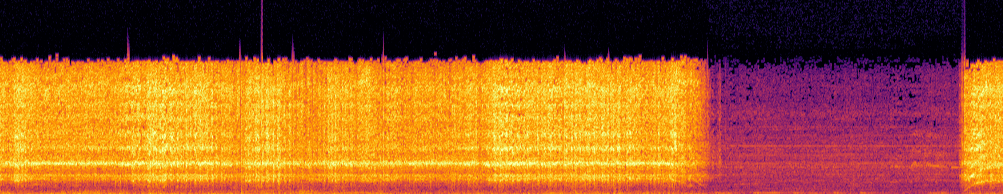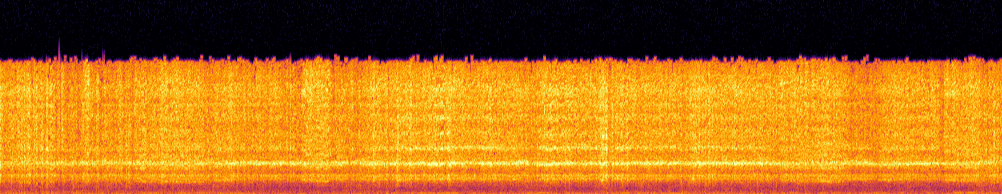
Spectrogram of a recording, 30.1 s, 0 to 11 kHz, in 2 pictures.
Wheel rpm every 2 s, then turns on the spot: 220, 230, 220, 230, 230, 100, 0, 110, 210, 220, 230, 230, 230, 230, 220.
none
